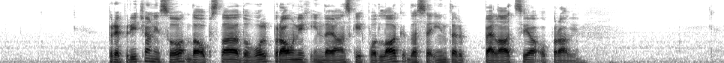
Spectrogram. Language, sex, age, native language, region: Slovenian, male, 18-29, Slovenian, Drava region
